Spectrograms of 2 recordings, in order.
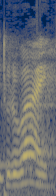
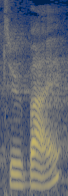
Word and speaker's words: Turbay: Thank you for having introduced me in the correct way, because usually the Ghanaians, when they pronounce my name, they say Turbay, and I keep saying no, please, it's Turbay.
